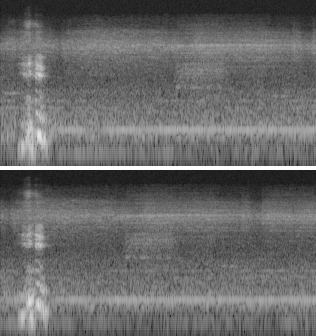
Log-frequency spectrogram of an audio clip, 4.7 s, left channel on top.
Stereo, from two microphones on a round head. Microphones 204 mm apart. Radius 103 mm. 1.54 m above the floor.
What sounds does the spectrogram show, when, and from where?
0.2 s a giggle: 5° right (ahead or behind), 1.9 m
